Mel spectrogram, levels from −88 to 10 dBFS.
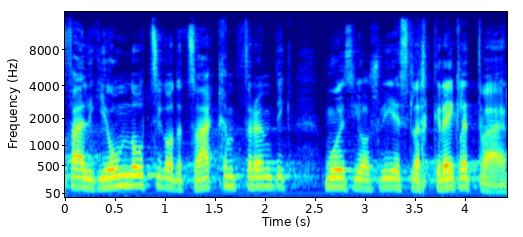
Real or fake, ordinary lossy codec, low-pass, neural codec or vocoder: real; none; 14.4 kHz; none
